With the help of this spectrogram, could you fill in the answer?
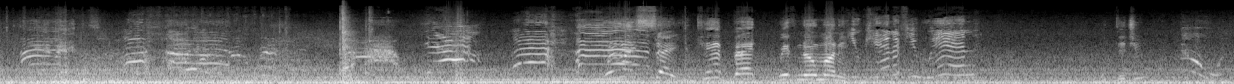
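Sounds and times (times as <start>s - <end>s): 
van engine droning as it drives away: 0.0s - 12.3s
several raised voices shouting and yelling: 0.2s - 6.8s
speech: 7.8s - 9.2s, 11.2s - 11.5s.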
